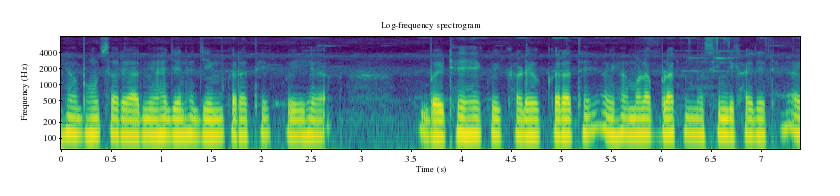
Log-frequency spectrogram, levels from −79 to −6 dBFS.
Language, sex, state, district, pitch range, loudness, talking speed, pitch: Chhattisgarhi, male, Chhattisgarh, Rajnandgaon, 115-120 Hz, -16 LUFS, 225 wpm, 115 Hz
